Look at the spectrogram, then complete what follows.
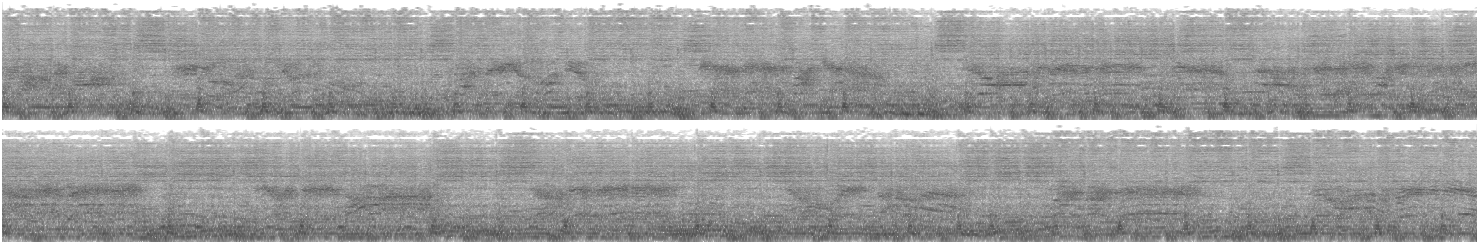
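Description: A rock band playing live: vocals in phrases over electric bass, electric guitar and a drum kit, loud and unbroken throughout.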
